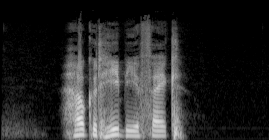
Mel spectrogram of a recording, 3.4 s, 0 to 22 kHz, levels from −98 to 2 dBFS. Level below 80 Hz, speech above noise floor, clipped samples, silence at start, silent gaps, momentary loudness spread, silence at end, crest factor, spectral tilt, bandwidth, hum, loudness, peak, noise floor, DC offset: -52 dBFS; 63 dB; under 0.1%; 0.8 s; none; 11 LU; 1.1 s; 22 dB; -7 dB/octave; 11.5 kHz; none; -19 LUFS; 0 dBFS; -81 dBFS; under 0.1%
